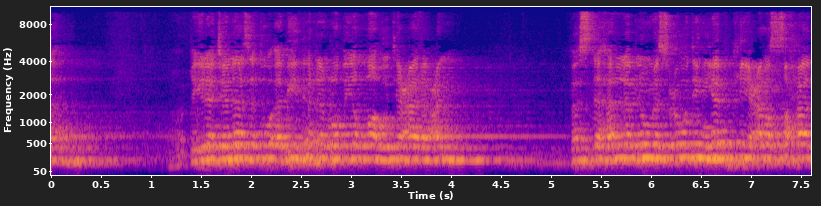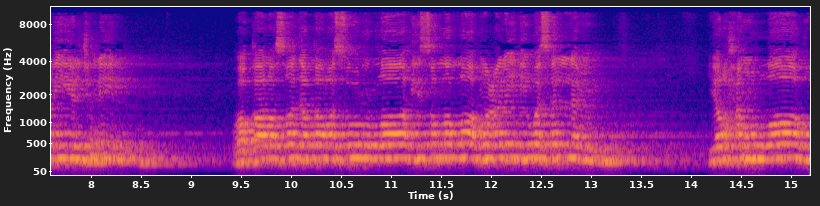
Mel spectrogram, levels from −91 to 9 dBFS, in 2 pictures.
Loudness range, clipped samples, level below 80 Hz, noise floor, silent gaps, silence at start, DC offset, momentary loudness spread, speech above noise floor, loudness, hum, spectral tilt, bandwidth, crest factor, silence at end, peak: 3 LU; under 0.1%; -74 dBFS; -49 dBFS; none; 0 s; under 0.1%; 14 LU; 29 dB; -21 LUFS; none; -5.5 dB/octave; 10.5 kHz; 14 dB; 0 s; -6 dBFS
